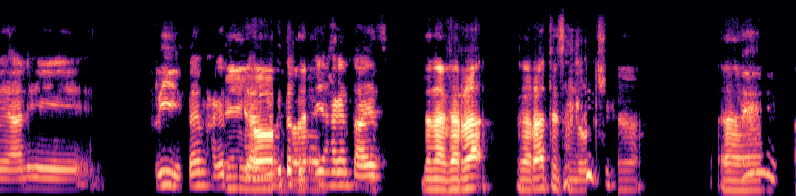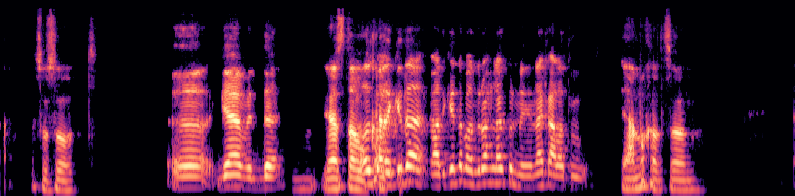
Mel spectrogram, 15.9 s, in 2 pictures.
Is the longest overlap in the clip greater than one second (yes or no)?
yes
